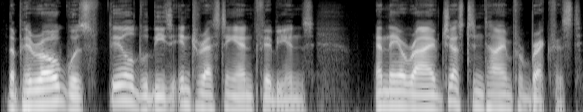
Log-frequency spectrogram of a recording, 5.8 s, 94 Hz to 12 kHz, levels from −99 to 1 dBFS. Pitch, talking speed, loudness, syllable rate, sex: 105 Hz, 165 wpm, -19 LUFS, 5.6 syllables/s, male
